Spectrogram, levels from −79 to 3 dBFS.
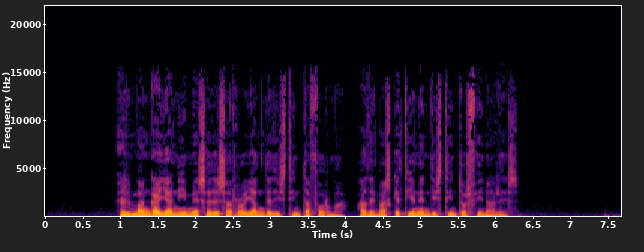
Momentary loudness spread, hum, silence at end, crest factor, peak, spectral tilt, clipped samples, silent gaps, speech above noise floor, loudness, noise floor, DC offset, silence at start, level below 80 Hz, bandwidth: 10 LU; none; 0.1 s; 18 dB; -2 dBFS; -7.5 dB/octave; under 0.1%; none; 43 dB; -19 LUFS; -62 dBFS; under 0.1%; 1 s; -44 dBFS; 15.5 kHz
